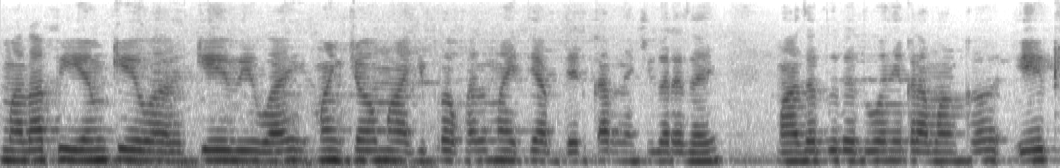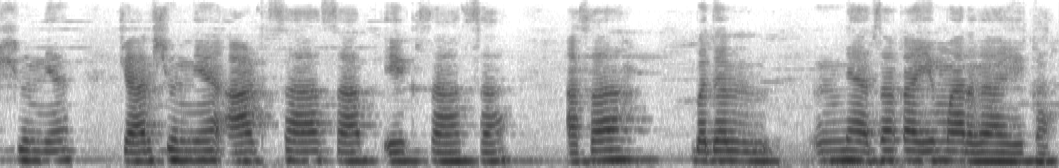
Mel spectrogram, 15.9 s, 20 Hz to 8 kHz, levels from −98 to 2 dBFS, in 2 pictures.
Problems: none marked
